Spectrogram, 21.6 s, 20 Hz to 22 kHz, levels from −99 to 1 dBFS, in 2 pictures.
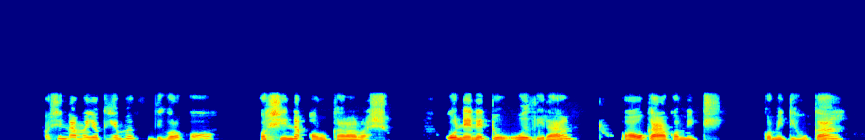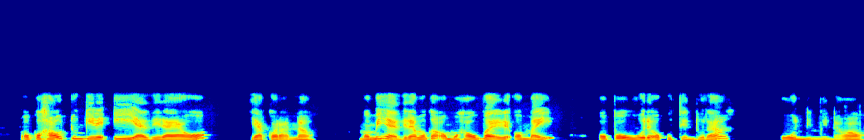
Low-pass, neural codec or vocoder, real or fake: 7.2 kHz; none; real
